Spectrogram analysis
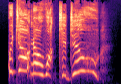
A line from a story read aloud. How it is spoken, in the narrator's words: she cried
